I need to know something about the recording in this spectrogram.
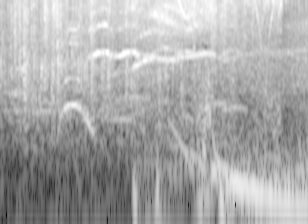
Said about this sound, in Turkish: Veda zamanı bitiriyoruz. Şahaneydiniz. Alkışlar size sevgili dinleyenler.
